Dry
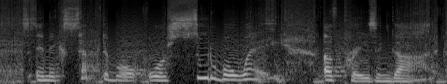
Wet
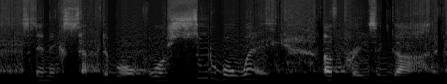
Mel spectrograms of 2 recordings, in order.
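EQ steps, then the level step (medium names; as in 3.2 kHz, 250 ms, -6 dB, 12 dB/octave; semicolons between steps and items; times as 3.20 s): differentiator; resonant low shelf 450 Hz -10 dB, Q 3; 0.0 dB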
